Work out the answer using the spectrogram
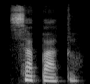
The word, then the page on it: z: Spanish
